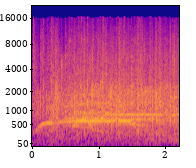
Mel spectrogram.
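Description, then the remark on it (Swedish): An audience claps steadily to show they think an idea is good, a dense wash of many hands applauding at an even, sustained volume for a couple of seconds, with a faint whistle-like tone running through it. “Applådera ni som tycker det är en bra idé.”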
